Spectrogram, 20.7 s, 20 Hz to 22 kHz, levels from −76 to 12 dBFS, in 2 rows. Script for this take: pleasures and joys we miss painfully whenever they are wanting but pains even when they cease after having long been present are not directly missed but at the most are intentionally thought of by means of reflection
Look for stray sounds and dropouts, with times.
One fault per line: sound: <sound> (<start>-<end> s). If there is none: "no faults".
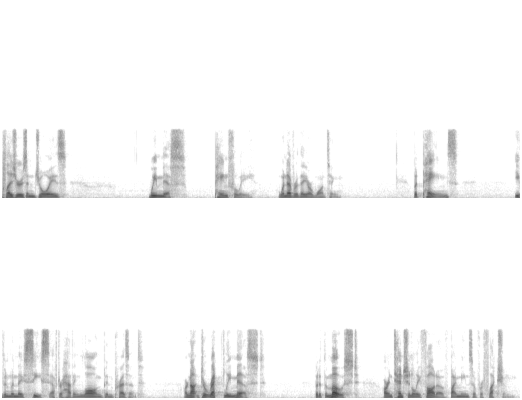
no faults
